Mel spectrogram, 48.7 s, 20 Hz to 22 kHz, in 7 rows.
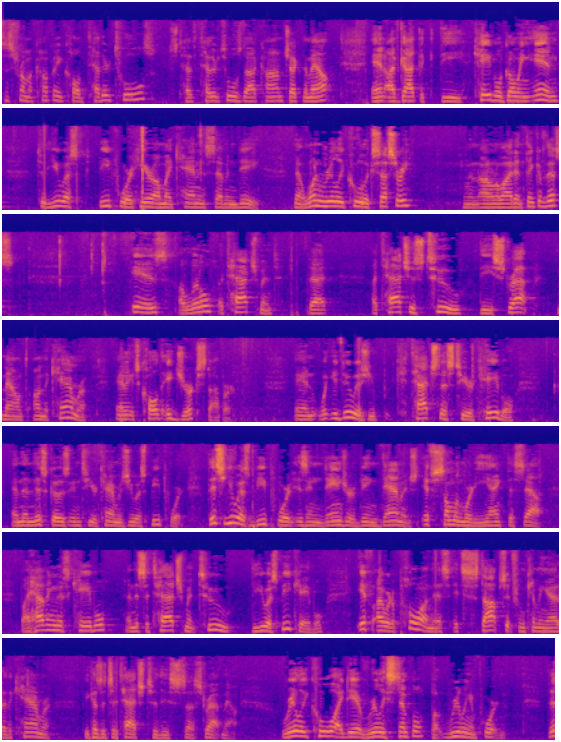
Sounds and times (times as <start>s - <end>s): Speech: 0.0s - 14.1s, 15.5s - 23.8s, 24.5s - 27.4s, 28.0s - 48.6s.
